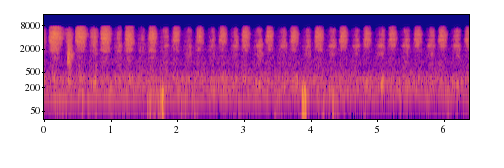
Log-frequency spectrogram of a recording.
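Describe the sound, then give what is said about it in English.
Rapid, rhythmic short breaths, about three or four per second, puffing in and out steadily for several seconds with no talking, as a person does a breathing exercise of quick, short breaths, not very fast. “And start breathing quick and short breath. Not very fast.”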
